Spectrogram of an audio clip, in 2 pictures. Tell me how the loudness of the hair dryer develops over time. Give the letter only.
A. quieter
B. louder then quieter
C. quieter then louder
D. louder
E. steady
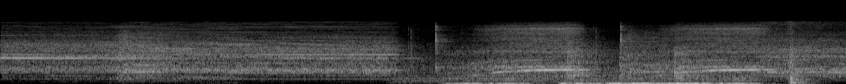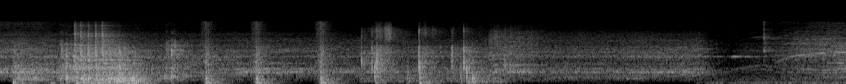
A.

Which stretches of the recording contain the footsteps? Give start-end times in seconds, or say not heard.
4.4-13.7.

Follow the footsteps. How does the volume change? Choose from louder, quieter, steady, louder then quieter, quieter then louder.
louder.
